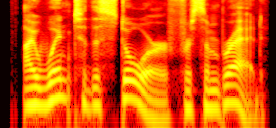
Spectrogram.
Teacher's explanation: Say went, store, and bread clearly and a bit longer. Say I, to, the, for, some quickly and reduce the vowels. Closer to sounds, ta, the, sa. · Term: natural English rhythm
